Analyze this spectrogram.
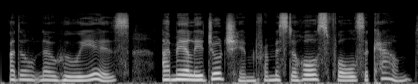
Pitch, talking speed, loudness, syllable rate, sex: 200 Hz, 200 wpm, -18 LUFS, 5.2 syllables/s, female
